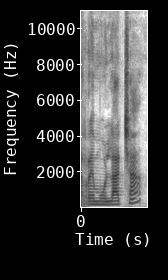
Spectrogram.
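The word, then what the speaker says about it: remolacha: lastly we have beets or a beat la remo lacha that's singular la remo lacha that's a very interesting word the pronunciation is very it's it's not challenging but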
